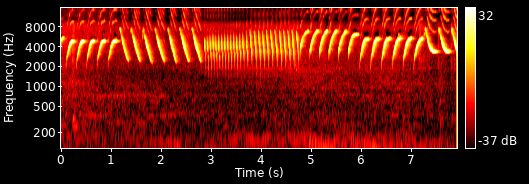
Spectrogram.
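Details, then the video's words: Singing canary in a training recording, delivering rows of steep descending whistles that speed up, a fast buzzing roll in the middle, then more repeated slurred whistled sweeps. "Melodies canary bird song"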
